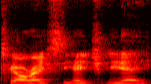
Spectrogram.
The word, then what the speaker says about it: trachea: It's a funny word, isn't it? T-R-A-C-H-E-A, trachea.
